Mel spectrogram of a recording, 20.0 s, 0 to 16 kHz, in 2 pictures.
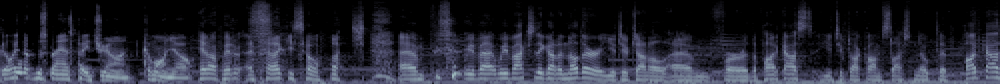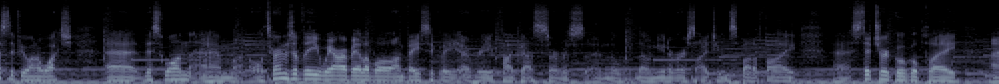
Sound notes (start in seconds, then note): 4.3 laughs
